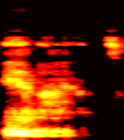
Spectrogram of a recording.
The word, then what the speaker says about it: anion: form negative ions called anions and it's my beautiful little ant ion notice you don't usually pronounce the T when you're talking about any anions right but the question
